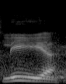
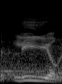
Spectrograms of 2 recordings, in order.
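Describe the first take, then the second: First: The name ends in an 'ah' sound. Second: The name ends in an 'oh' sound. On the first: The speaker calls it right. "It's Lia" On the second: The speaker calls it wrong. "it's not Leo"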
